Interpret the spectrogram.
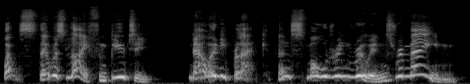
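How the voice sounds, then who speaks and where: A storyteller voicing a toucan with a loud, squawking delivery. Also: very high-pitched, wildly swooping pitch, a little slow, voice pushed up, exaggerated voice. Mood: alarmed.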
